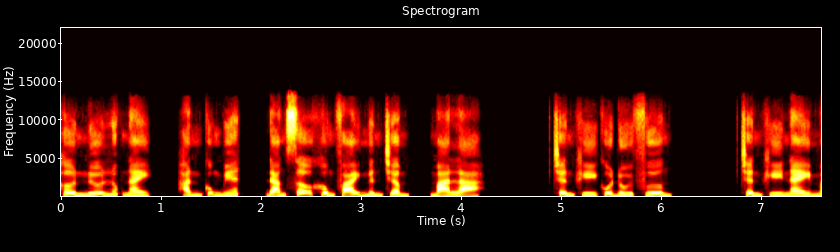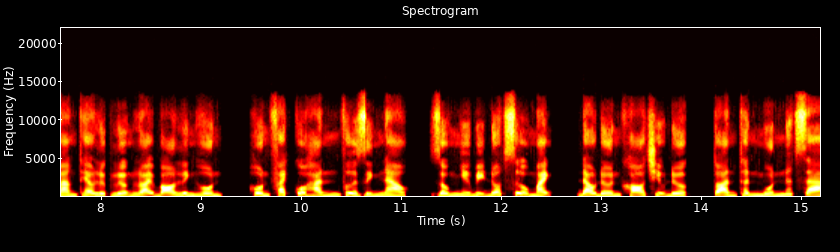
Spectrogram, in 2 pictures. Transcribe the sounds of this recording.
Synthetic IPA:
həː˧nːɨ̰˧˥əlʊ˦˥k͡p̚na˨˩j | ha˨˦nkʊ̰˧˥ŋ͡mɓi˦˥ət̚ɗaː˨˦ŋsə̰ː˧˨xə˧wŋ͡mfaː˧˩jŋə˧nt͡ɕə˧mːaː˨˩laː˨˩ | t͡ɕə˧nxi˨˦ku˧˩əɗo˨˦jfɨ˧əŋ | t͡ɕə˧nxi˨˦na˨˩jmaː˧ŋt̪ʰɛ˧wlɨ˨˩k̚lɨ̰˧˨əŋlwa̰ː˧˨jɓɔ˧˩lï˧ŋ̟ɦo˨˩n | ho˨˩nfa˦˥jk̟̚ku˧˩əɦa˨˦nvɨ˨˩əzï˨˦ŋ̟naː˨˩w | zə˨˦wŋ͡mɲɨ˧ɓḭ˧˨ɗo˦˥t̚zɨ̰˧˨wma̰˧˨jŋ̟ | ɗa˧wɗəː˨˦nxɔ˨˦t͡ɕḭ˧˨wɗɨ˨˩ək̚t̪waː˨˩nt̪ʰə˧nmu˨˦ənːɨ˦˥ək̚zaː˧

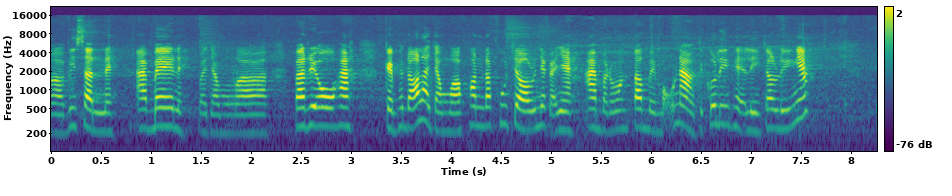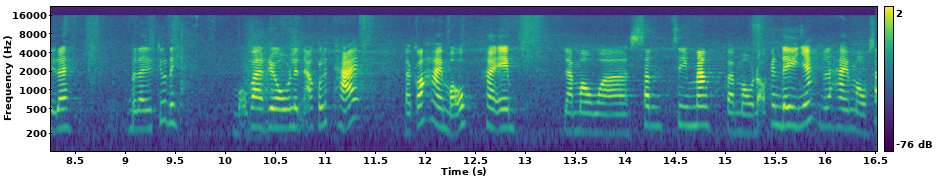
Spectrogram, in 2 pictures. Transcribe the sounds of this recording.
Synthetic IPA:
ʔəː˨˩vi˧sə˨˩nnɛ˨˩jʔaː˧ɓe˧nɛ˨˩jvaː˨˩zɔ˨˩wŋ͡məː˨˩ | vaː˧zi˧ʔo˧ɦaː˧ | kɛ˨˩mt̪ʰwɗɔ˨˦laː˨˩za˨˩wŋ͡mʔəː˨˩fə˧nɗa̰˧˥fu˧t͡ɕəː˨˩lṵ˧nɲa˧kaː˧˨ɲaː˨˩ʔaː˧jmaː˨˩kwaː˧nt̪ə˧mve˨˩mo̰˧˥naː˨˩wt̪i˨˩kɔ˨˦li˧ənɦḛ˧˨li˨˩ənt͡ɕaː˧wli˨˦əŋɲaː˨˦ | t̪ʰi˨˩ɗə˧j | ɓə˧nɗə˧jt͡ɕɨ˦˥ək̚ɗi˧ | mo̰˧˥vaː˧zi˧ʔo˧le˧nʔa̰ː˧˥˩kːk̚t̪ʰaː˨˦j | laː˨˩kɔ˨˦ɦaː˧jmo̰˧˥˩whaː˧jʔɛ˧m | laː˨˩ma˨˩wʔəː˨˩sə˧nsi˧ma˧ŋvaː˨˩ma˨˩wɗɔ̰˧˥kɛ˧nɗi˧ɲaː˨˥ɗɔ˨˦laː˨˩ɦaː˧jma˨˩wsa˦˥

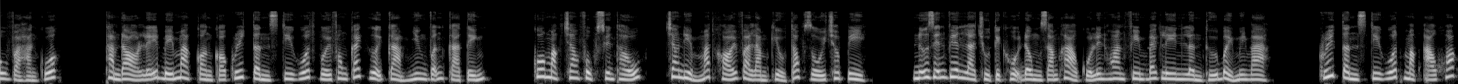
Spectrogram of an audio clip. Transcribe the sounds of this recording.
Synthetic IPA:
wvaː˨˩ɦaː˨˩nku˦˥ək̚ | t̪ʰaː˧˩mɗɔ˧˩lḛ˧˥ɓe˨˦ma˨˩k̚kːɔ˨˩nkɔ˨˦kɹi˦˥t̚t̪ə˨˩nst̪i˧ɣt̚vəː˨˦jfɔ˧wŋ͡mka˦˥k̟̚ɣɨ̰˧˨jkaː˧˩mɲɨ˧ŋvə̰˧˥nkaː˨˦t̪ï˨˦ŋ̟ | ko˧ma˨˩k̚t͡ɕaː˧ŋfʊ˨˩k͡p̚swi˧ənt̪ʰə˨˦w | t͡ɕaː˧ŋɗi˧˩əmːa˦˥t̚xɔ˨˦jvaː˨˩laː˨˩mki˧˩əwt̪ɔ˦˥k͡p̚zo˨˦jt͡ɕɔ˧˦˥pi˧ | nɨ̰˧˥zḭ˧˥ənvi˧ənlaː˨˩t͡ɕu˧˩t̪ï˨˩k̟̚ho̰˧˨jɗə˨˩wŋ͡mzaː˨˦mxaː˧˩wku˧˩əle˧nɦwaː˧nfi˧mɓɛ˦˥li˧nlə˨˩nt̪ʰɨ˨˦ɓə˧˩jmɨ˧əjɓaː˧ | kɹi˦˥t̚t̪ə˨˩nst̪i˧ɣɔ˦˥t̚ma˨˩t̚ʔaː˨˦wxwaː˦˥k̚

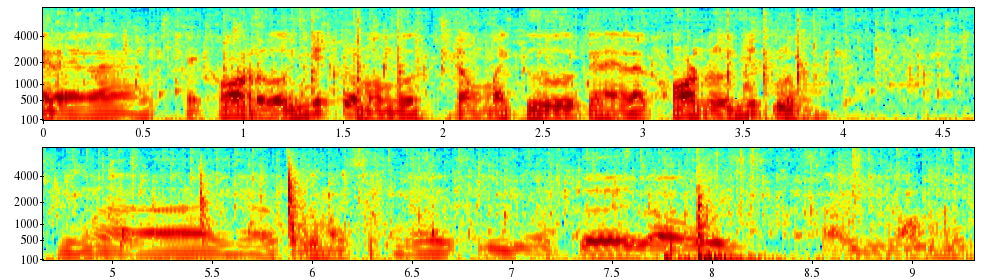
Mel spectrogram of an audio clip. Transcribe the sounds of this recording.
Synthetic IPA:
a˨˦jna˨˩jlaː˨˩kaː˨˦jxɔ˨˦zɨ̰˧˩əɲə˦˥t̚ʔəː˧˦mɔ̰˧˨jŋɨ˨˩əjt͡ɕɔ˧wŋ͡mma˨˦jkɨ˧kaː˨˦jna˨˩jlaː˨˩xɔ˨˦zɨ̰˧˩əɲə˦˥t̚lu˧əŋ͡m | ɲɨ˧ŋmaː˨˩ɲəː˨˩kɔ˨˦kaː˨˦jmaː˨˦jsi˨˩k̚na˨˩jt̪ʰi˨˩ʔo˧ke˧zo˨˩j | sə̰ː˧˩ɲɨ˧nɔ˨˦nɨ˧˦

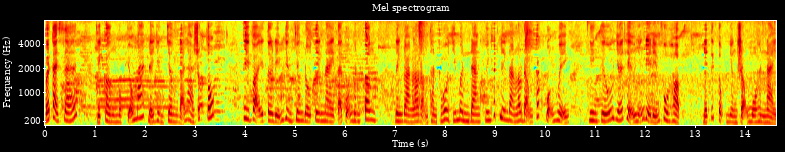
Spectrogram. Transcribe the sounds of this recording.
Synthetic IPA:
vəː˨˦jt̪aː˨˩jse˨˦t͡ɕḭ˧˥kə˨˩nmo˨˩t̚t͡ɕo̰˧˥maː˦˥k̚ɗe˧˩zɨ˨˩ŋt͡ɕə˧nɗa̰ː˧˥laː˨˩zə˦˥t̚t̪o˦˥t̚ | vi˨˩və̰˧˨jt̪ɨ˨˩ɗi˧˩əmzɨ˨˩ŋt͡ɕə˧nɗə˨˩wt̪i˧ənːa˨˩jt̪a̰ː˧˨jkwə̰˧˨nɓï˨˩ŋ̟t̪ə˧n | li˧ənɗwaː˨˩nlaː˧wɗə̰˧˨ŋ͡mt̪ʰɛ˨˩ŋ̟fo˨˦ho˨˩t͡ɕi˨˦mï˧ŋ̟ɗaː˧ŋxwi˧ənxk̟̚li˧ənɗwaː˨˩nlaː˧wɗə̰˧˨wŋ͡mkaː˦˥k̚kwə̰˧˨nɦwḭ˧˨ən | ŋi˧ənki˨˦wzəː˨˦jt̪ʰḭ˧˨əwɲɨ̰˧˥ŋɗḭ˧əɗi˧˩əmfu˨˩ɦəː˨˩p̚ | ɗe˧˩t̪i˦˥əp̚t̪ʊ˨˩k͡p̚ɲə̰˧˨nzo̰˧˨wŋ͡mmu˧˩ɦï˨˩ŋ̟na˨˩j

